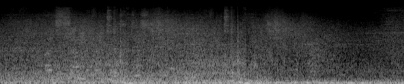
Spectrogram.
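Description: A large structure blows apart with a heavy boom.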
